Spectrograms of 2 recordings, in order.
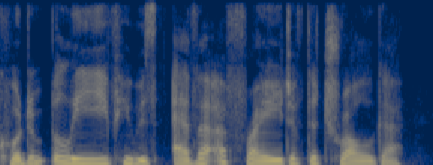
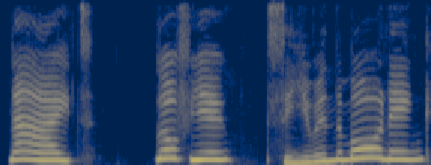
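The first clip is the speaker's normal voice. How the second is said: put-on high, fast sleepy child voice; 10 semitones higher, 3 dB louder than usual. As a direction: chirp goodnight to dad.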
